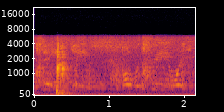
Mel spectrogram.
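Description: A 225 lb loaded barbell touching down on the ground during a deadlift rep: one heavy thud about a third of a second in, part of a steady rep every two seconds or so.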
